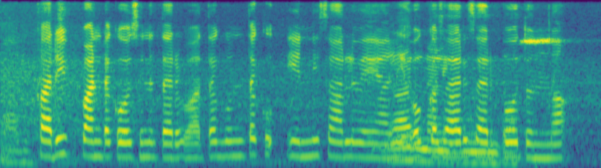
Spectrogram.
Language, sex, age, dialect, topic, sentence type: Telugu, female, 51-55, Central/Coastal, agriculture, question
